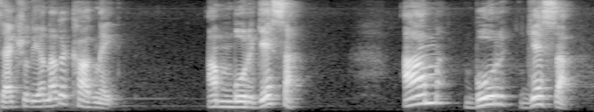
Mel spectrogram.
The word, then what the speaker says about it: hamburguesa: Hamburguesa. Hamburguesa. H is silent, not hamburguesa.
